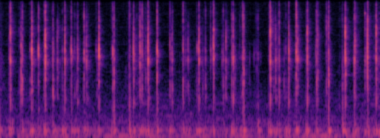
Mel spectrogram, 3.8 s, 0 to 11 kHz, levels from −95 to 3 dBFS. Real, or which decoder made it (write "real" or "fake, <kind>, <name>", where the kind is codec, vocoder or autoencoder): real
